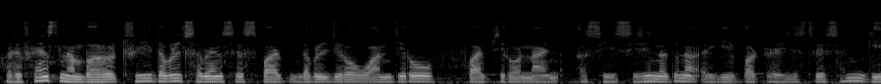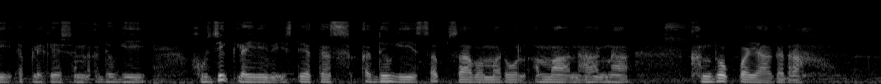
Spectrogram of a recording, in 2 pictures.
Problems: none marked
